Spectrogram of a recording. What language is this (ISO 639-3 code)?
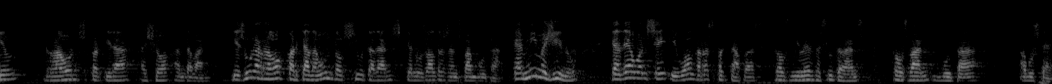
cat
